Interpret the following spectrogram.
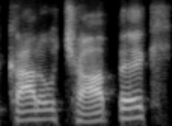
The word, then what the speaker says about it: Karol Čapek: Aí, isso aqui de 1923 eu tenho que dizer para vocês, leiam o livro de Karol Čapek, que é a pronúncia desse cara aí, chamado A Fábrica de Robôs.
